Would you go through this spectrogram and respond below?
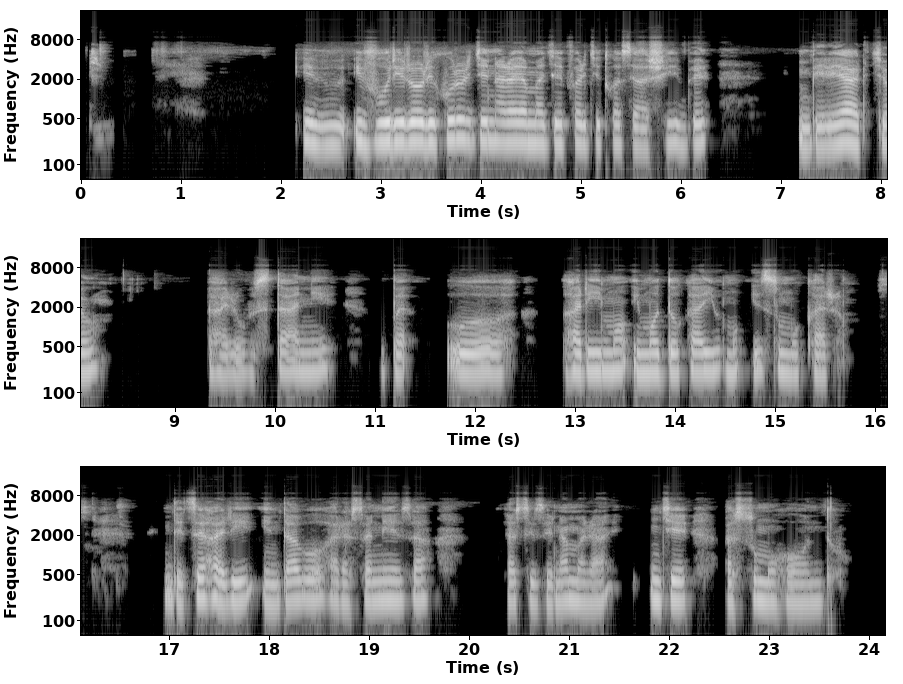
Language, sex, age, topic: Kinyarwanda, female, 18-24, government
